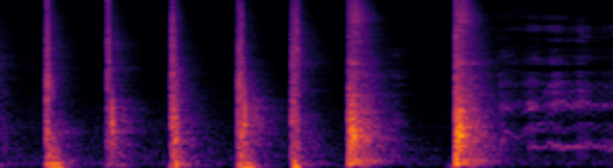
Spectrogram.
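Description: Pork steak being pounded flat with a rolling pin on a board in a Thai home kitchen: seven heavy, separate thuds at a steady, forceful rhythm, close and loud, with brief laughter at the end.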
